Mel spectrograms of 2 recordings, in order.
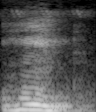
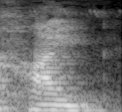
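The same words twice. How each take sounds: First: हिंड with a short "i" vowel; wrong short I. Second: हाइंड with an "eye" vowel; long I pronunciation. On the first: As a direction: say हिंड as "hinned". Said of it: "न कि हिंड". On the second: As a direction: say हाइंड to rhyme with "find". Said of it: "इसका जो pronunciation होता है". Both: Shown as a demonstration.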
